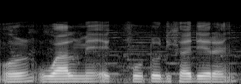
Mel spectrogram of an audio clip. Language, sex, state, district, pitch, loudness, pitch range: Hindi, male, Arunachal Pradesh, Longding, 130 Hz, -17 LUFS, 130-135 Hz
